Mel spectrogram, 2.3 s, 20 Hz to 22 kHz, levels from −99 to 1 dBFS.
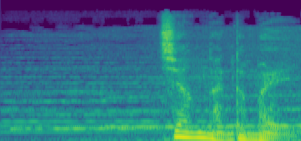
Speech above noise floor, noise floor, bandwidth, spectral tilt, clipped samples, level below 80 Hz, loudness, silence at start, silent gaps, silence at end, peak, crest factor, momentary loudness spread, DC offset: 22 dB; -33 dBFS; 15.5 kHz; -5 dB/octave; under 0.1%; -26 dBFS; -12 LUFS; 0.05 s; none; 0 s; 0 dBFS; 14 dB; 22 LU; under 0.1%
